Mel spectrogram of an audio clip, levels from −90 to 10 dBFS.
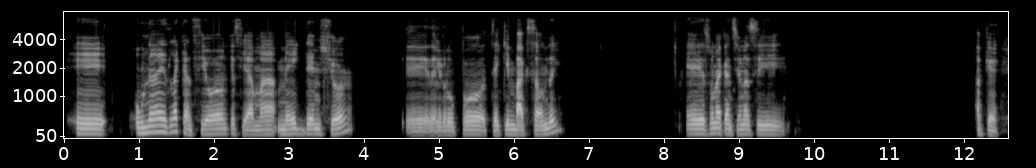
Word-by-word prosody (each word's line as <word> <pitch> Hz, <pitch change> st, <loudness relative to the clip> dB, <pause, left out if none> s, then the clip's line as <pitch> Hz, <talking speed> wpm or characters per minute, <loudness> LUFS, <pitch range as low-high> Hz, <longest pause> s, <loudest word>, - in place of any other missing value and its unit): Eh, 115 Hz, -1 st, +3 dB, 0.3 s
una 145 Hz, +5 st, +3 dB
es 150 Hz, -1 st, +1 dB
la 160 Hz, +1 st, +1 dB
canción 110 Hz, -1 st, 0 dB
que 115 Hz, -, -4 dB
se 105 Hz, -1 st, -10 dB
llama 100 Hz, +2 st, +1 dB
MakeDamnSure, 115 Hz, 0 st, 0 dB, 0.7 s
eh, 90 Hz, -1 st, -2 dB
del 95 Hz, -, -1 dB
grupo 100 Hz, 0 st, 0 dB
Taking 105 Hz, +2 st, -1 dB
Back 100 Hz, 0 st, +6 dB
Sunday. 135 Hz, -, 0 dB, 1.6 s
Es 110 Hz, 0 st, +2 dB
una 125 Hz, +1 st, +4 dB
canción 110 Hz, -1 st, 0 dB
así 105 Hz, -1 st, -3 dB, 2.5 s
Okey. -, -, -2 dB
110 Hz, 95 wpm, -24 LUFS, 100-115 Hz, 2.5 s, Back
